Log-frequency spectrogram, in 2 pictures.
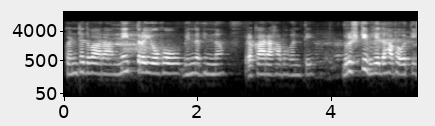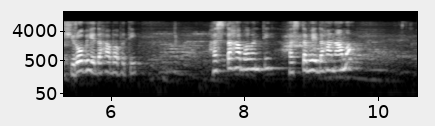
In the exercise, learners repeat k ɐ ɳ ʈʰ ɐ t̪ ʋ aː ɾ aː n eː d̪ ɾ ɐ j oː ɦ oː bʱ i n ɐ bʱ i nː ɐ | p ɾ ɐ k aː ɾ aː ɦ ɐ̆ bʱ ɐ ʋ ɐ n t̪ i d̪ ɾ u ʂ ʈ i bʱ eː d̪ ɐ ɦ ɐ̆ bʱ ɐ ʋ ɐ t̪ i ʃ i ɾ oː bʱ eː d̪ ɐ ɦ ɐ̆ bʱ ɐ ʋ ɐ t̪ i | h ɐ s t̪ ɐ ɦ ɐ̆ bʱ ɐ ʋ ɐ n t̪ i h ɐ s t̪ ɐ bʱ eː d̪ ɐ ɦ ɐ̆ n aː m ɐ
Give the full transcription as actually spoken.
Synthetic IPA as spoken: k ɐ ɳ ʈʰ ɐ d̪ ʋ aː ɾ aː n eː t̪ ɾ ɐ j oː ɦ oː bʱ i nː ɐ bʱ i nː ɐ | p ɾ ɐ k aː ɾ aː ɦ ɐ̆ bʱ ɐ ʋ ɐ n t̪ i d̪ ɾ u ʂ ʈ i bʱ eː d̪ ɐ ɦ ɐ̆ bʱ ɐ ʋ ɐ t̪ i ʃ i ɾ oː bʱ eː d̪ ɐ ɦ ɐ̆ bʱ ɐ ʋ ɐ t̪ i | h ɐ s t̪ ɐ ɦ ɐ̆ bʱ ɐ ʋ ɐ n t̪ i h ɐ s t̪ ɐ bʱ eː d̪ ɐ ɦ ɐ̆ n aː m ɐ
